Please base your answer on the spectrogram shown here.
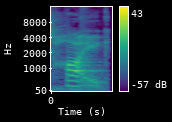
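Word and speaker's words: Tadhg: to give americans pause for thought on its pronunciation is this one and it is the name tag it means poet or philosopher so if you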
